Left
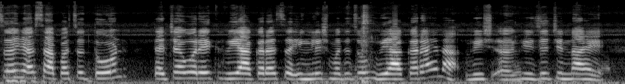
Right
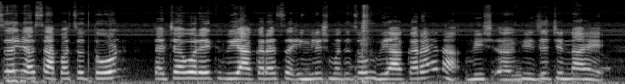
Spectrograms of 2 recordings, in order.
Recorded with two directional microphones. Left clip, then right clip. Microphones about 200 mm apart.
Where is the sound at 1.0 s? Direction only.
35° left (ahead or behind).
